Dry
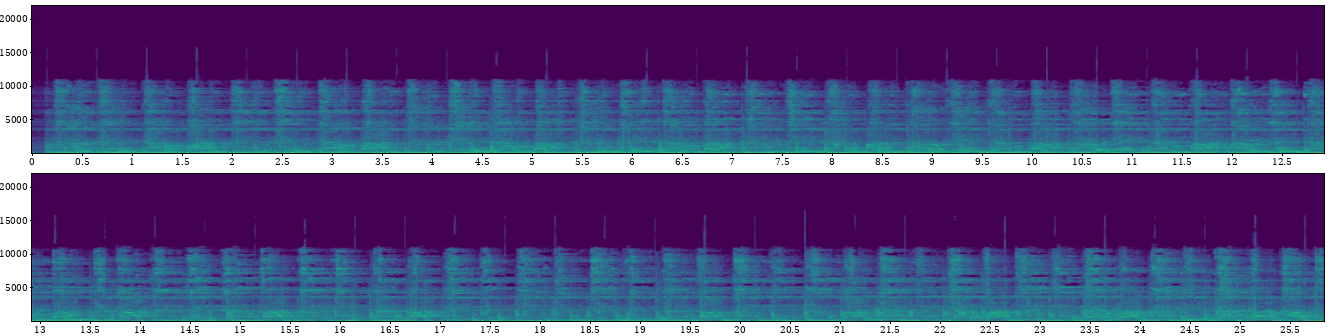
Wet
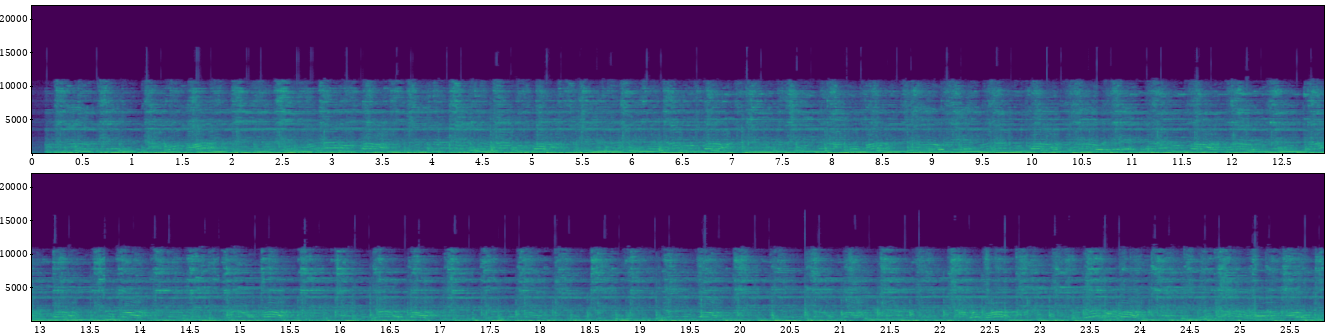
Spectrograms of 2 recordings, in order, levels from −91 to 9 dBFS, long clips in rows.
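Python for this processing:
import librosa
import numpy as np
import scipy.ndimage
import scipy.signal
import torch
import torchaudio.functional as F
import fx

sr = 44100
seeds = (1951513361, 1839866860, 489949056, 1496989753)

y = fx.doubler(x, sr, ms=20.0, db=-4.5, at=(1.61, 2.83))
y = y + 10.0 ** (-8.5 / 20.0) * np.pad(y, (int(1141 * sr / 1000.0), 0))[:len(y)]
y = y * 10.0 ** (4.5 / 20.0)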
